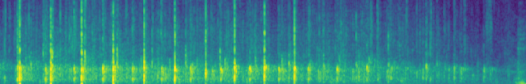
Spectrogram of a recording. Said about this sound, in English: Big applause for Chris, everyone.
